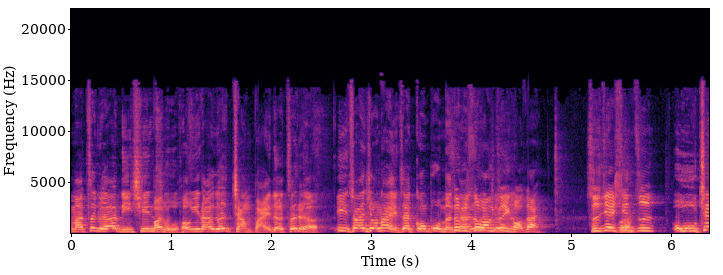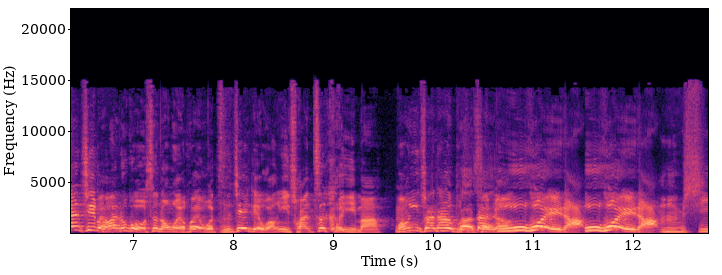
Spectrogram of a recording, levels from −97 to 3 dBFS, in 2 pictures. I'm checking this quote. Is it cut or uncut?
cut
